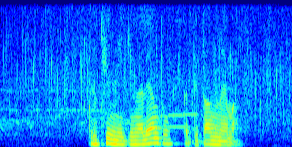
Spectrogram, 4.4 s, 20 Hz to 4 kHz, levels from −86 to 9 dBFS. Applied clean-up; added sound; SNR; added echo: none; Applause; 16 dB; none.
